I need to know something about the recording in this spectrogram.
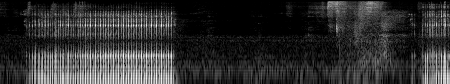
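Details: French bulldog sleeping: loud, deep, rattling snore lasting about three seconds with a fast flutter, then quiet breathing and another snore starting; dog snoring.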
